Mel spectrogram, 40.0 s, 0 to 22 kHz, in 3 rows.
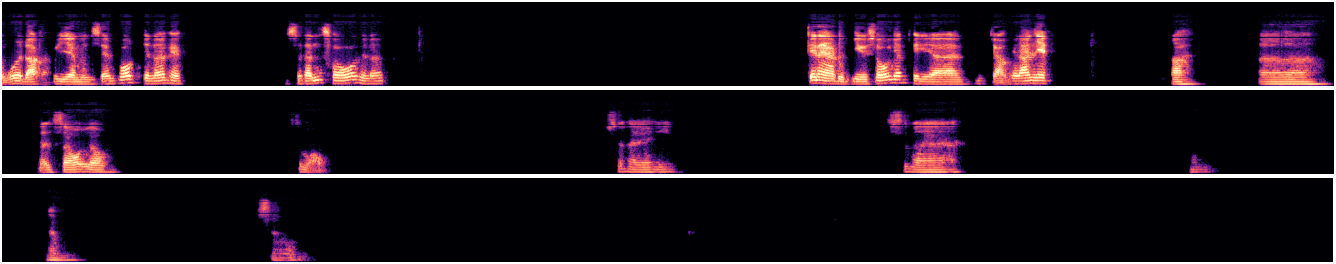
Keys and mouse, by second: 0.7 middle click, 2.8 click, 4.0 middle click, 5.7 click, 8.1 middle click, 15.1 ctrl+n, 16.0 1, 16.8 click, 18.7 ctrl+n, 19.1 2, 20.5 click, 21.4 ctrl+n, 22.0 3, 23.4 click, 24.4 ctrl+n, 24.7 4, 25.3 click, 26.2 ctrl+n, 26.7 5, 27.3 click, 28.5 ctrl+n, 28.9 6, 29.6 click, 30.8 ctrl+n, 31.3 7, 31.8 click, 32.7 ctrl+n, 33.1 8, 34.9 click, 35.9 ctrl+n, 37.0 9, 37.7 click, 38.6 ctrl+n, 39.2 1, 39.6 0.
